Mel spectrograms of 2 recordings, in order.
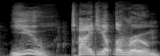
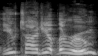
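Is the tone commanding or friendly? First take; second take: commanding; friendly. First: It is said in a bossy, commanding tone. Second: It is said in a gentle, friendly tone. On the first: The speaker is giving orders from above. "she's here to command and order" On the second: The speaker is there to help. "The older one is like"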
